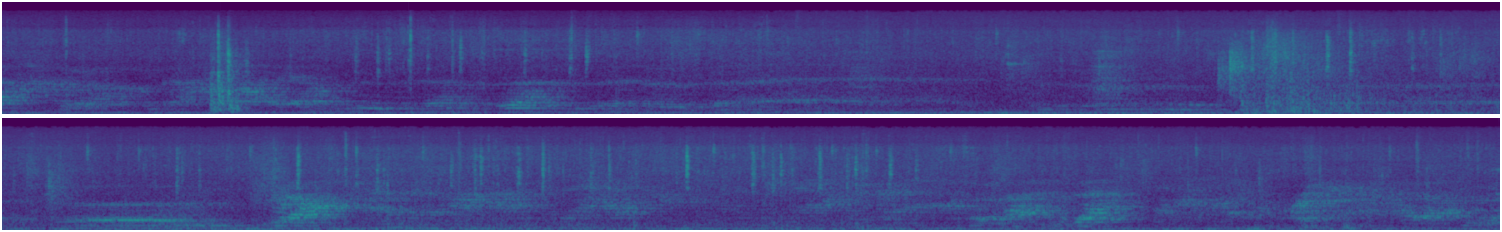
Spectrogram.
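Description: Footsteps crunch slowly on debris.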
